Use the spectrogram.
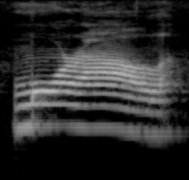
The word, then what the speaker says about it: morale: Now compare that to moral. Moral. The sound is less stressed. I don't open my mouth as wide. Moral, moral.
